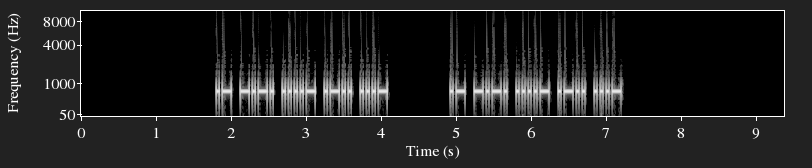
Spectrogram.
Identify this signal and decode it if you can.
Morse code, heard as a keyed tone, about 31 wpm, 700 Hz. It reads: AC4LV AC4LV
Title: USA Call Signs - 5 Characters - Repeated 2x - 30wpm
